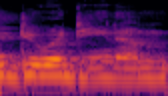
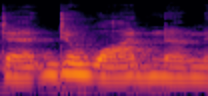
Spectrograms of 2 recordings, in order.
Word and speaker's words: duodenum: I think I say duodenum, but duodenum is also correct.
